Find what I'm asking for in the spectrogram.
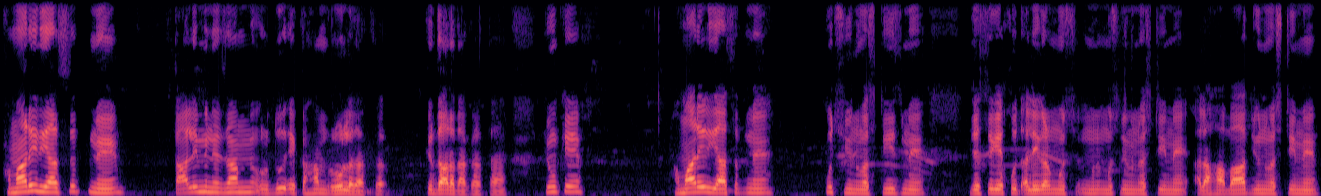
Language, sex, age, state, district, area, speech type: Urdu, male, 45-60, Uttar Pradesh, Aligarh, urban, spontaneous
